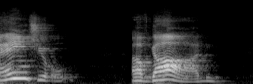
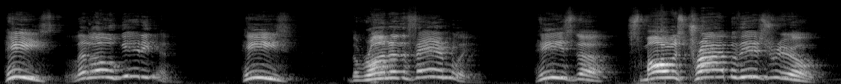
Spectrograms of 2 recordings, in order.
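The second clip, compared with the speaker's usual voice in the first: high, pleading little-man voice; a hint of a whiny Gideon putting himself down; Gideon's self-doubt; 7 semitones higher, 3 dB louder than usual. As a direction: voice him as small and unworthy, pitched up. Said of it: "That's what he would say".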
